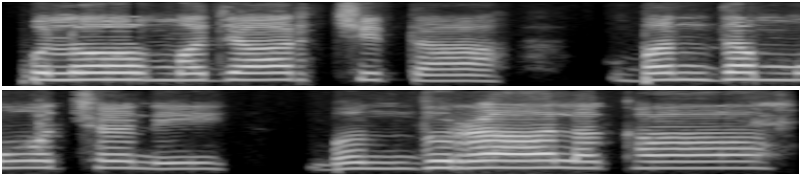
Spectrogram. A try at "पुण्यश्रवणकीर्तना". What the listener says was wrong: Punya Shravana Kirtana. It's a Shakara. I could hear a Sakara before. And Bandha Motani Bandhuralaka. Please pay attention to the Mahapranas.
